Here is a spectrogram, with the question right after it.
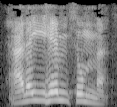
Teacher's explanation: ميم ساكنة جاء بعدها الثاء الحكم التجويدي إظهار شفوي، ثم ميم مشددة ثم حرف غنة مشدد يغن مقدار حركتين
